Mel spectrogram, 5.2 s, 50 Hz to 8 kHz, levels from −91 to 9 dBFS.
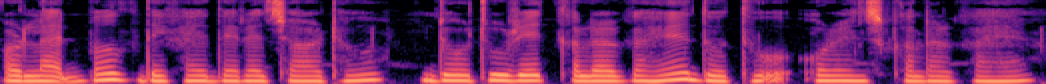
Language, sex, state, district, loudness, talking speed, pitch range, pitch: Hindi, female, Arunachal Pradesh, Papum Pare, -14 LUFS, 240 wpm, 175-190 Hz, 180 Hz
